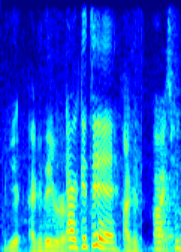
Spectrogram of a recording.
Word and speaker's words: Agadir: Where our accommodation was in the last place in Agadir, there was like no supermarkets. Did I say it wrong? Yeah, Agadir.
